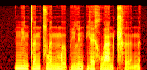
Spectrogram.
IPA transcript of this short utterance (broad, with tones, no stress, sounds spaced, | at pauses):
m i˥˩ n t̪ ə˥ n t͡s w ə˧˥ n m ɤ̰˨˩ p i˧˥ l y˧ n p j ɛ˧˥ x w a˧˥ n ʈ͡ʂʰ ə̰˨˩˦ n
